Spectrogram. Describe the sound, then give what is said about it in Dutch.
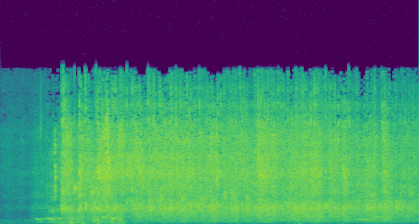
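A crowd bursts into steady, dense applause that swells within the first second and keeps going at full strength, a continuous loud patter of many hands clapping. “Je klapt.”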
